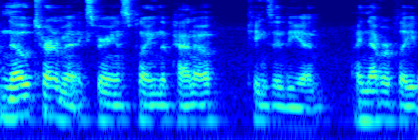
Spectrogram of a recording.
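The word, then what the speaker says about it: Panno: Did I say Panov? Pano. You know, like Oscar Pano, the Argentine Grandmaster?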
